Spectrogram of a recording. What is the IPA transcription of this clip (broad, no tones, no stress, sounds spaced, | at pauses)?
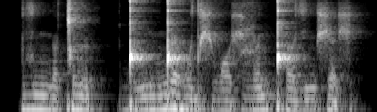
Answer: zʲ ə nʲ ŋ ɜ ǀ ʏ | ɡ͡ǃ ɛ ɲ i nʲ ŋ͡ǃ ɛ v ɤ dʲ ə ʃ v ɔ ʃ ɮ ə nʲ ǃʰ ɜ zʲ ə nʲ ʃ ɛ ʃ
